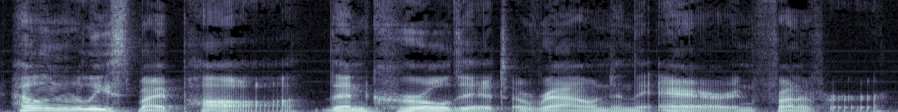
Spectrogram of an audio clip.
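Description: A man's voice: fairly low pitch, animated, normal speed, a bit bright. A man reading a scripted first-person story aloud as an audiobook narrator.

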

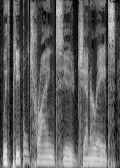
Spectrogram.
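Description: A man's voice: fairly low pitch, unhurried, dry recording, clean studio sound. A man co-hosting a podcast, casually talking through data at length in a thoughtful way. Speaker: podcast co-host.

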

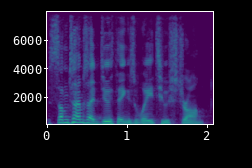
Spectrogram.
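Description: A man's voice: mid-range voice, big pitch swings. A man co-hosting a casual podcast, asking joking questions and poking fun at himself. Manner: quick, joking, questioning and self-mocking. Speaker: podcast co-host.

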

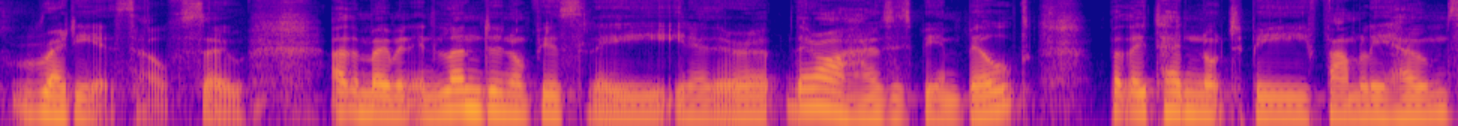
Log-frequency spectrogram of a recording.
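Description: A woman's voice: deep voice, vocal fry, mellow. A woman from South Wales, arguing her point firmly as a guest in a panel discussion. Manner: firm, argumentative.

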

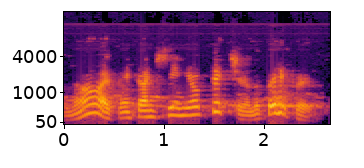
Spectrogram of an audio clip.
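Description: A man's voice: sits high, wildly swooping pitch, moderate pace, exaggerated voice. An actor playing a nervous, evasive front man for a shady business in a 1940s radio crime drama, courteous but guarded. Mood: polite. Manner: guarded, defensive, outwardly courteous. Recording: tinny, noisy 1940s radio recording.

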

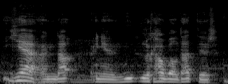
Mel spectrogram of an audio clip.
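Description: A man's voice: mid-range voice, normal speed, soft background music. A man co-hosting a casual film review podcast, rambling enthusiastically with lots of fillers. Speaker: podcast co-host.

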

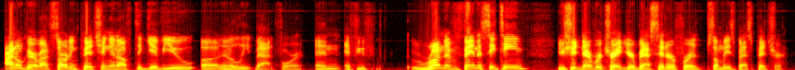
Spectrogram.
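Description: A man's voice: mid-range voice, animated, quick pace, sharp tone, no echo. A man co-hosting a sports podcast, chatting casually about baseball in an opinionated, conversational way.

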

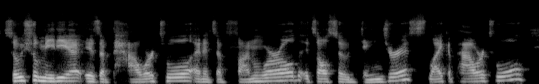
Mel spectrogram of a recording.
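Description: A man who coaches people on branding, explaining his method in a conversational interview and speaking in an animated way with frequent casual asides. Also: fairly high pitch, moderate pace.

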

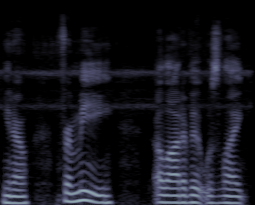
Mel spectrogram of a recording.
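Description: A man co-hosts a casual podcast, speaking in an easygoing, reflective way. He circles his points with restarts and small fillers, steering the conversation gently. A faint hiss runs under the recording. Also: mid-range voice, steady tone, normal speed. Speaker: podcast co-host.

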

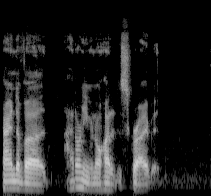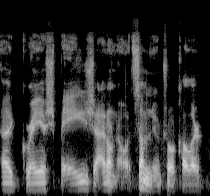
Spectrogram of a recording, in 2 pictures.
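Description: Nasal low-voiced male guest. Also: fairly even intonation, moderate pace. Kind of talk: casual chat.

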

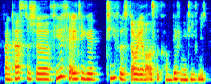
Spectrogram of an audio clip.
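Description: A woman's voice: medium pitch, steady tone, moderate pace, darkish tone. A woman speaking as a guest author in a casual podcast conversation, explaining things in a reflective way.

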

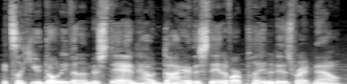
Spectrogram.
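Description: Man doing an exasperated, high-pitched wife. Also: expressive, a little fast, a little mellow, soft background music, close to an everyday voice. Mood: defensive, pleading. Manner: indignant, raised pitch. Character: defiant, exasperated, environmentally minded wife.

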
